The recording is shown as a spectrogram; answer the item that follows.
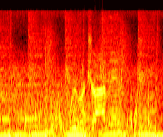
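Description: Background rock music with a steady bass beat; a wavering sung vocal line comes in about halfway through.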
